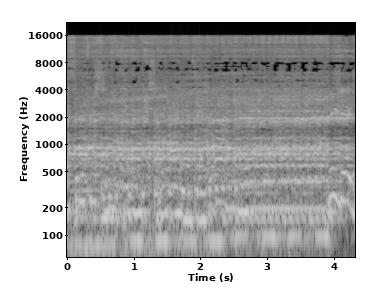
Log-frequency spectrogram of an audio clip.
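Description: Loud DJ-mixed pop music playing over the speakers: an instrumental passage without vocals, over a steady bass line.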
